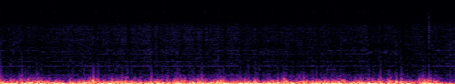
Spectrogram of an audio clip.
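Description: A USB rechargeable fan runs at high speed, its motor and blades giving off a loud, steady whooshing hum and low rumble that holds evenly from start to finish, with no talking.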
